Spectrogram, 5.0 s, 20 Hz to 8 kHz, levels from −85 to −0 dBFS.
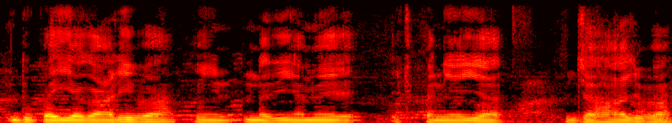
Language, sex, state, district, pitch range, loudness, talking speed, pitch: Hindi, male, Uttar Pradesh, Gorakhpur, 120-125 Hz, -31 LUFS, 120 wpm, 120 Hz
